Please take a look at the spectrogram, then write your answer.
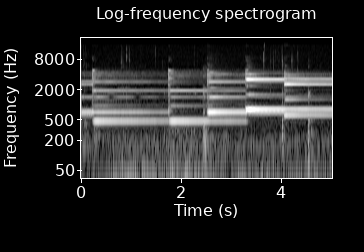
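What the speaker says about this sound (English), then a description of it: "the doorbell is ringing" A doorbell chimes repeatedly, five bright ringing tones in quick succession, each sustained and overlapping the next, fairly close.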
